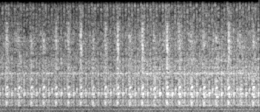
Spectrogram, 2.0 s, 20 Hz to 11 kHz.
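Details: Toyota Prius (20 series), 1NZ-FXE engine, which also burns oil: steady idle with a fast, sharp metallic tapping a few times a second, possibly from the valve cover area; engine knock, cause unknown.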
